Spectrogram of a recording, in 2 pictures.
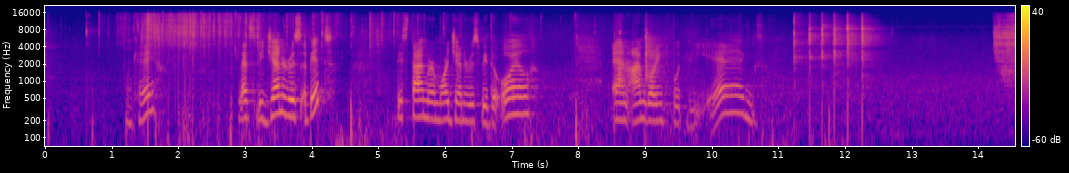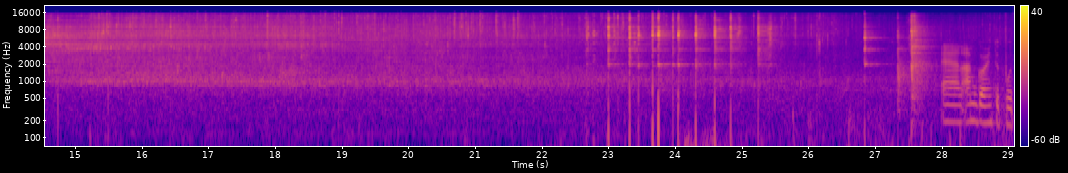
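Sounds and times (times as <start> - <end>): egg sizzling on griddle: 1.0 - 5.3, 14.2 - 28.5
fork clinking against bowl: 22.7 - 25.6
fork scraping bowl: 22.7 - 25.7.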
